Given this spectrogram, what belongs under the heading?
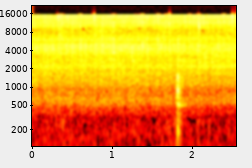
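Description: Spice paste frying in oil in a pan as salt and turmeric go in, a steady soft sizzle with one brief sharp tap partway through, close and unaccompanied by any voice.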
